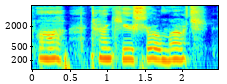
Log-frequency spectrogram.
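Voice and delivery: very high, slow, drawn-out grateful squeak; little puppy. Acted. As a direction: stretch the thanks out like a tiny pup. Puppy character voice.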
